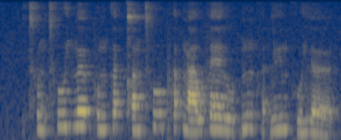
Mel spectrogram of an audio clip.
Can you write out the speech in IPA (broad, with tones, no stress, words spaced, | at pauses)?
t͡sʰʊ˨˩ŋt͡sʰuː˧jŋœː˥p̚fʊ˨˧ŋ kɐ˥t̚pʰɐ˧ŋ t͡sʰuː˥pʰɐ˥k̚ ŋaː˨˥wfɛː˥luː˨˥k̚ ŋʊ˥ŋ hɐ˨t̚ lyː˥mkʷʰɐ˨˥j lœː˨˩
